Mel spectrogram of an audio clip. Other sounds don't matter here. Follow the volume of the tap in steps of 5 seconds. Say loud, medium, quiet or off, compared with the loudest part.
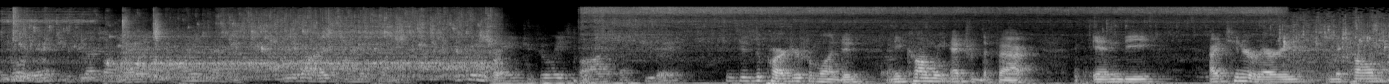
loud, quiet, medium.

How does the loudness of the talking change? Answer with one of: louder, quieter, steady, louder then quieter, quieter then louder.
louder.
